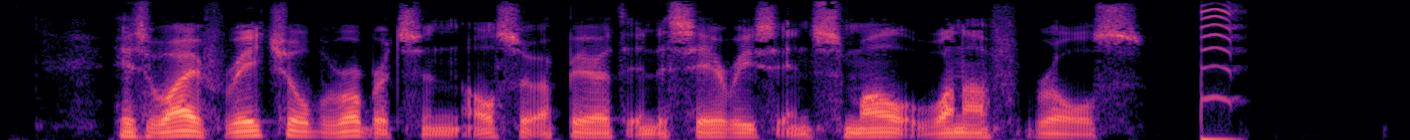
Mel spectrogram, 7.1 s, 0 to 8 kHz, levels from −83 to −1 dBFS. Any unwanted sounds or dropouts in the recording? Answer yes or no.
yes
